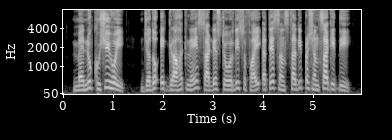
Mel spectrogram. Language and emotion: Punjabi, happy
